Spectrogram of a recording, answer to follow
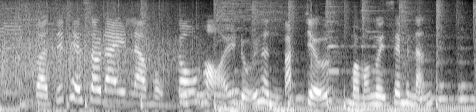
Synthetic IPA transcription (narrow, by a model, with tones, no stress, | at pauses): vaː˨˩t̪i˦˥ət̚t̪ʰe˧wsə˧wɗə˧jlaː˨˩mo˨˩t̚kə˧wɦɔ˧˩jɗu˧˩jɦï˨˩ŋ̟ɓa˦˥t̚t͡ɕɨ̰˧˥maː˨˩mɔ̰˧˨jŋ˨˩əjsɛ˧mhï˨˩ŋ̟ʔa̰˧˩jŋ̟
